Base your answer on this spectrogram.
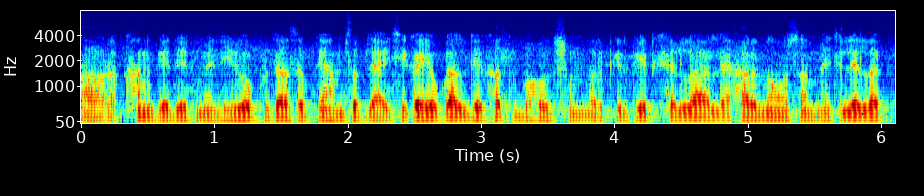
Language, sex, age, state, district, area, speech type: Maithili, male, 45-60, Bihar, Muzaffarpur, rural, spontaneous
